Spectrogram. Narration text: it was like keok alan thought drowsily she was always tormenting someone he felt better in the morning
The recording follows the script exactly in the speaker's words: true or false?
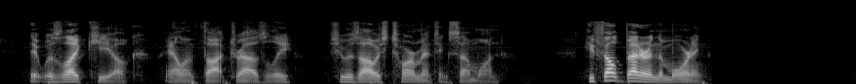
true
